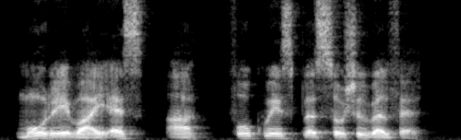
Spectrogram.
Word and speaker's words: mores: Depth: mors, pronounced more-ays, are folkways plus social welfare.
